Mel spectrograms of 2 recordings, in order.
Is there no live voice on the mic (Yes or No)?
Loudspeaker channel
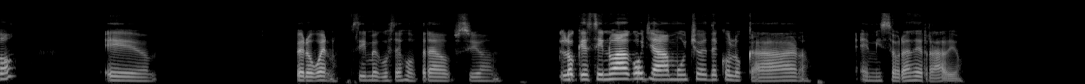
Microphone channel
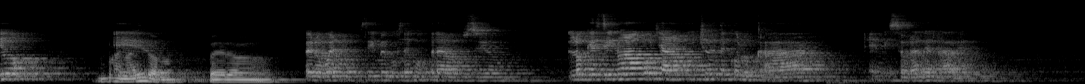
No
